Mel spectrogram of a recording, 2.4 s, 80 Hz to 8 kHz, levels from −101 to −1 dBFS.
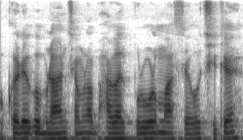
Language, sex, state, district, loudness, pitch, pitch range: Angika, male, Bihar, Bhagalpur, -19 LUFS, 115 Hz, 115-120 Hz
